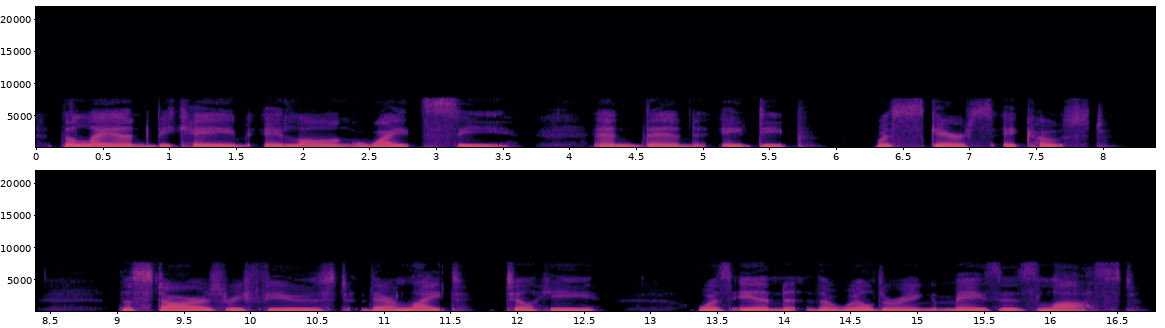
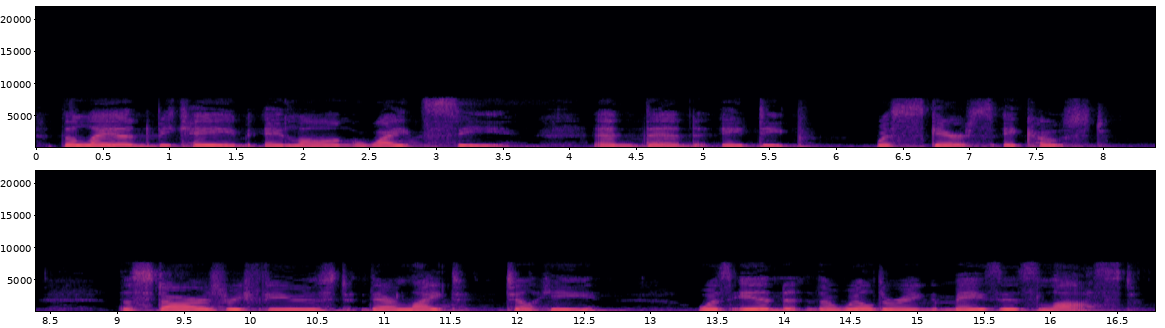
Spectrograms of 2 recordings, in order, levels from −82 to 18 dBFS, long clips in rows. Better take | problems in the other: first | room echo; dies away in 1.9 s

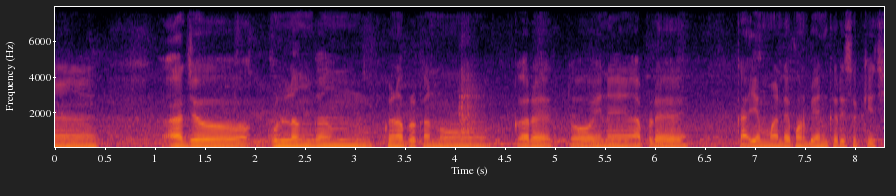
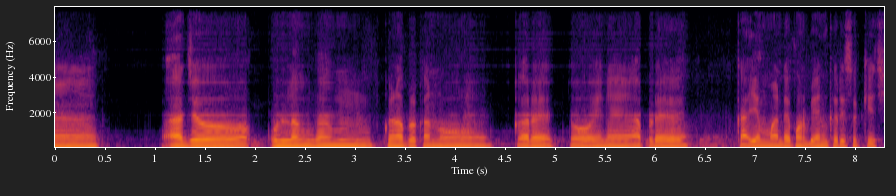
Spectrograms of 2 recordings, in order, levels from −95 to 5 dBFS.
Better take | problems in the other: first | noise reduction (neural separator model SepFormer DNS4)

